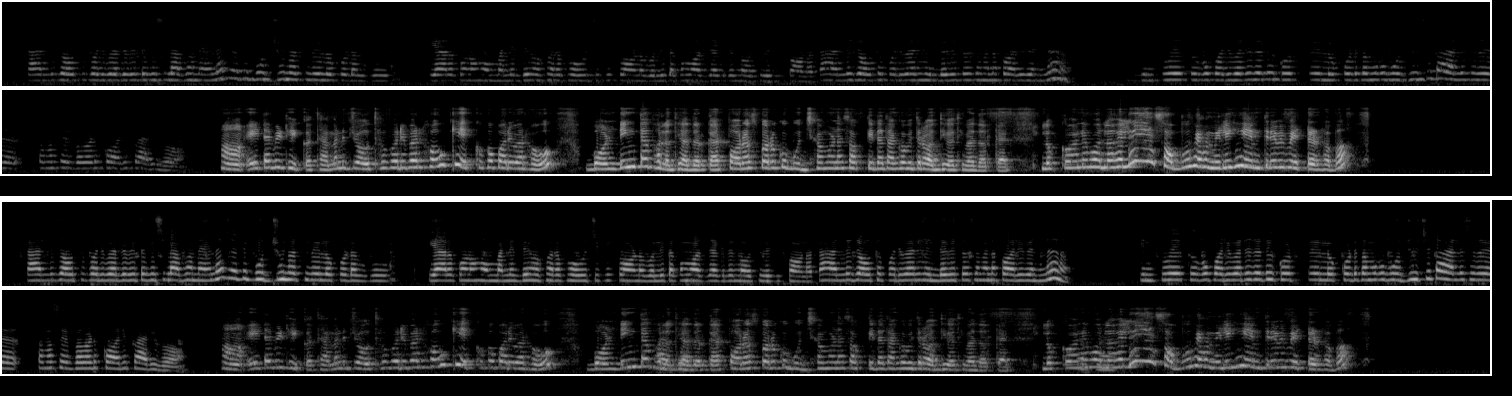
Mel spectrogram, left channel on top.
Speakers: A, on the right (about 80°); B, on the left (about 65°).
A: ତାହେଲେ ଯଉଥ ପରିବାରରେ ବି ତ କିଛି ଲାଭ ନାହିଁ ନା ଯଦି ବୁଝୁ ନଥିବେ ଲୋକଟାକୁ। ଇୟାର କଣ ହଁ ମାନେ ଦେହ ଖରାପ ହଉଛି କି କଣ ବୋଲି ତାକୁ ମଜାକରେ ନଉଥିବେ କି କଣ ତାହେଲେ, ଯଉଥ ପରିବାର ହେଲେ ବି ତ ସେମାନେ କରିବେନି ନା କିନ୍ତୁ ଏକକ ପରିବାରରେ ଯଦି ଗୋ ଟେ ଲୋକଟେ ତମକୁ ବୁଝୁଛି ତାହେଲେ ସେ ତମ ସେବା ବାଡ଼ି କରିପାରିବ।
B: ହଁ ଏଇଟା ବି ଠିକ କଥା ମାନେ ଯୌଥ ପରିବାର ହଉ କି ଏକକ ପରିବାର ହଉ ବଣ୍ଡିଙ୍ଗ ଟା ଭଲ
A: ଆଜ୍ଞା
B: ଥିବା ଦର କାର ପରସ୍ପର କୁ ବୁଝାମଣା ଶକ୍ତି ଟା ତାଙ୍କ ଭିତରେ ଅଧିକ ଥିବା ଦରକାର ଲୋକମାନେ
A: ଆଜ୍ଞା
B: ଭଲ ହେଲେ ସବୁ ଫ୍ୟାମିଲି ହିଁ ଏମତିରେ ବି ବେଟର ହବ।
